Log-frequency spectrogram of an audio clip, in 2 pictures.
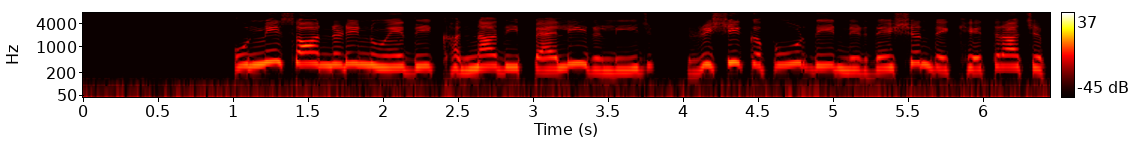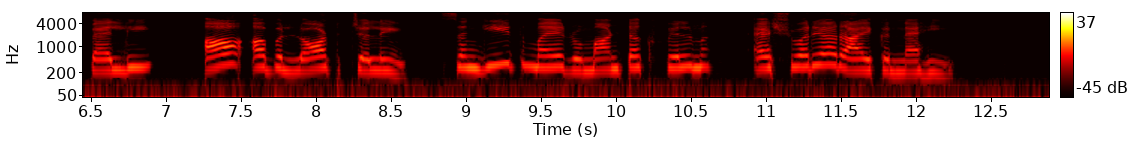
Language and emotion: Dogri, neutral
